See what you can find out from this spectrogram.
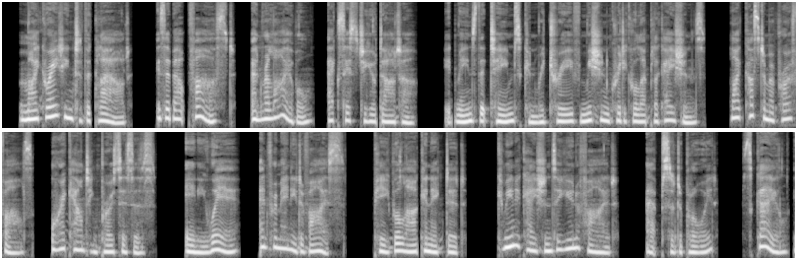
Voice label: Corporate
